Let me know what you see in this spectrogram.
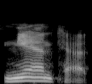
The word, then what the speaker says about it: Nyan Cat: So it's Nyan Cat. I know a lot of people out there think it's like Nyan Cat or other ways, but it's a Nyan Cat.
